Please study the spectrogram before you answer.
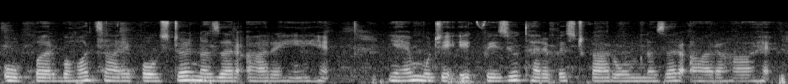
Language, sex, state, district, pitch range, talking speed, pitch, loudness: Hindi, male, Haryana, Charkhi Dadri, 155-170 Hz, 135 wpm, 160 Hz, -17 LUFS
